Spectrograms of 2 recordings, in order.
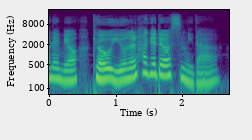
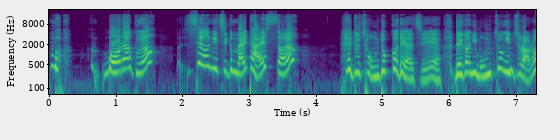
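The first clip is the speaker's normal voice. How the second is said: high, outraged retort; indignant sister-in-law; 5 semitones higher than usual. Acted. Sister-in-law outraged at her brother's wife. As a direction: snap back in disbelief.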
